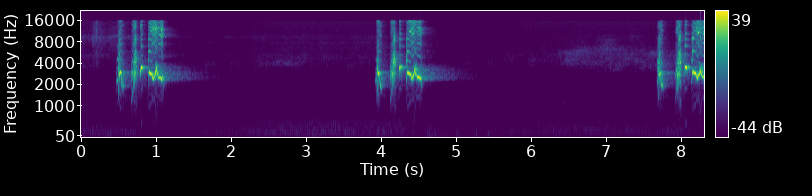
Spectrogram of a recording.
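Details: Sooty-headed bulbul, a lively singer used as a lure for morning, afternoon and night, repeating a short, bubbly, slurred phrase about every three and a half seconds over a faint low background rumble.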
